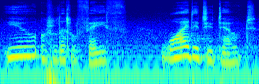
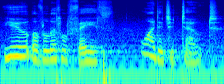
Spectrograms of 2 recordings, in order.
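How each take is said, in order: First: Soft, loving rebuke. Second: Gentle rebuke. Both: Shown as a demonstration. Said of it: "I can't do it properly".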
